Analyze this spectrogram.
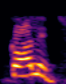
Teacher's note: यह आ और ओ के बीच की ध्वनि है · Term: अर्ध चंद्र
